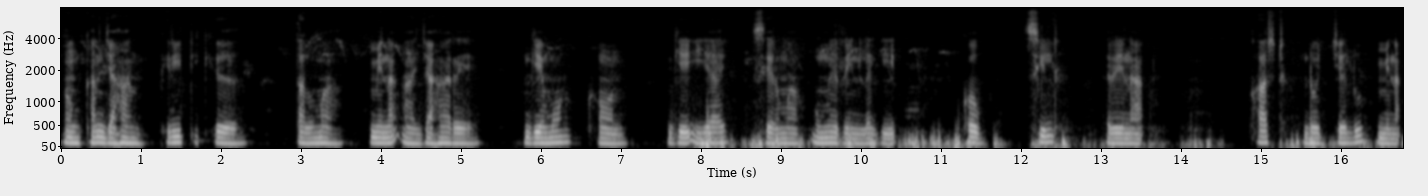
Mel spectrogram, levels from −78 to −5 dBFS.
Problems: none marked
